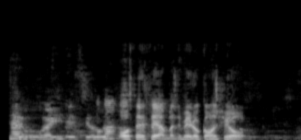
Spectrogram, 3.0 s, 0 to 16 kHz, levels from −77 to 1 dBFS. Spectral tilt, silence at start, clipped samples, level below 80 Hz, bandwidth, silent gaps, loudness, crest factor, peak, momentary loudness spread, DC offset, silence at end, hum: -4.5 dB/octave; 0.1 s; under 0.1%; -72 dBFS; 11.5 kHz; none; -23 LUFS; 20 dB; -4 dBFS; 8 LU; under 0.1%; 0.5 s; none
